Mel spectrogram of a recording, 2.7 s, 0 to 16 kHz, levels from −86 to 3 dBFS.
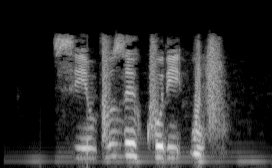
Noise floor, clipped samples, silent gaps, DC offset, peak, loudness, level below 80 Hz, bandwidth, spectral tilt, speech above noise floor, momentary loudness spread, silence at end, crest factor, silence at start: -53 dBFS; under 0.1%; none; under 0.1%; -2 dBFS; -17 LUFS; -60 dBFS; 7.8 kHz; -2 dB/octave; 36 dB; 9 LU; 0.45 s; 18 dB; 0.55 s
